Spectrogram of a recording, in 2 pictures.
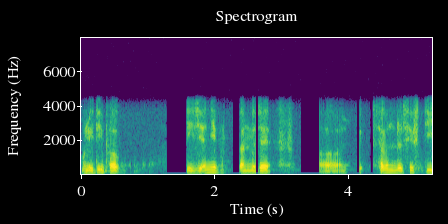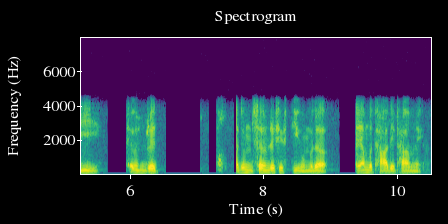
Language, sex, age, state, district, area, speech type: Manipuri, male, 30-45, Manipur, Churachandpur, rural, conversation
